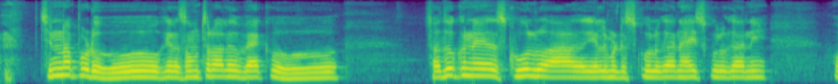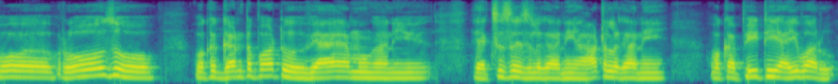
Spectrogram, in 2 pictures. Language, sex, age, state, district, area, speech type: Telugu, male, 45-60, Andhra Pradesh, Nellore, urban, spontaneous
